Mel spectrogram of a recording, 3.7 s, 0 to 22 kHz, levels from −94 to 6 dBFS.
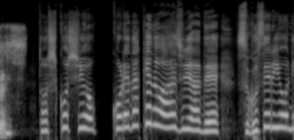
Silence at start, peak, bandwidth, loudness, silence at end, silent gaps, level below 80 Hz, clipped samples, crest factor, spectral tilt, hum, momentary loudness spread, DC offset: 0 s; -14 dBFS; over 20 kHz; -29 LUFS; 0 s; none; -64 dBFS; under 0.1%; 14 dB; -2.5 dB/octave; none; 8 LU; under 0.1%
